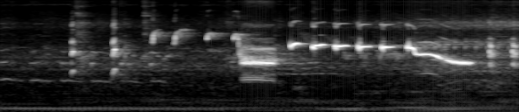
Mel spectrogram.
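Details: Song of an Asian pied starling used to prompt other starlings into song, beginning with soft scattered notes over a low hum, then louder clipped whistles and a long descending slurred whistle.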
